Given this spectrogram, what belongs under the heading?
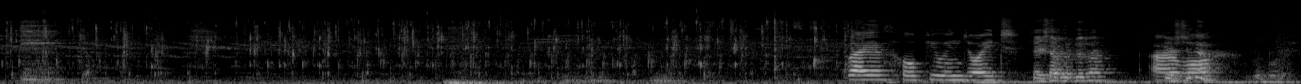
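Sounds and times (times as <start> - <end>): dog licking and chewing food: 0.0 - 8.7.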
